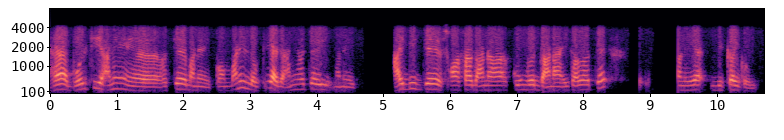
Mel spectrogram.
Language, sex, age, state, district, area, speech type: Bengali, male, 18-30, West Bengal, Darjeeling, rural, conversation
